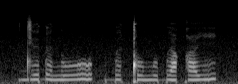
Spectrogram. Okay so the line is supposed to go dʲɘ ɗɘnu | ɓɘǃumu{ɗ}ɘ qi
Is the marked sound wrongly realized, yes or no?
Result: yes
